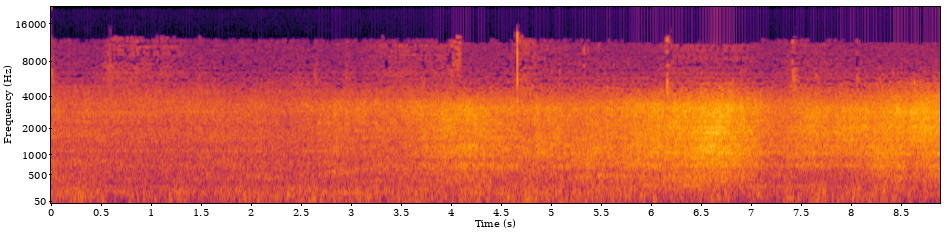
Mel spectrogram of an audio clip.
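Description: A Loganair ATR 72 turboprop airliner approaching an airport on landing, a steady broad engine roar with wind buffeting the microphone, swelling slightly louder as it nears, no talk.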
